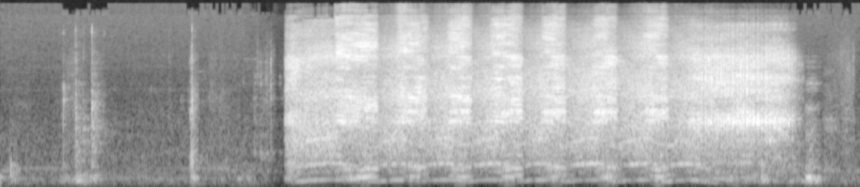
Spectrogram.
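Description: A grinder fitted with a flap disc bites into an old, dull lawn mower blade, starting abruptly and grinding loudly for about five seconds with a pulsing rhythm from repeated strokes before stopping; faint clicks precede it.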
